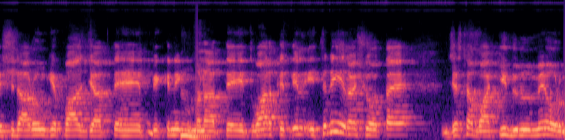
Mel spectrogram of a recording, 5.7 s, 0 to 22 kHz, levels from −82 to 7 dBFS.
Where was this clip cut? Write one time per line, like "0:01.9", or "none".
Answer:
none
